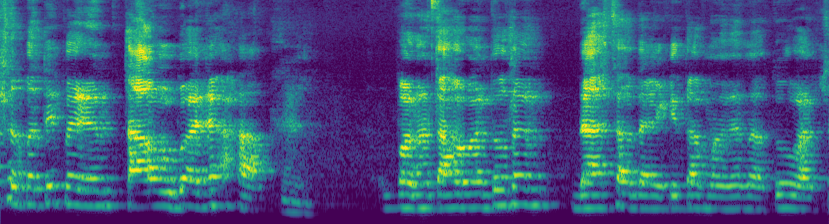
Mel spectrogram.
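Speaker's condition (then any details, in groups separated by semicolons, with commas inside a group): Cerebral palsy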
